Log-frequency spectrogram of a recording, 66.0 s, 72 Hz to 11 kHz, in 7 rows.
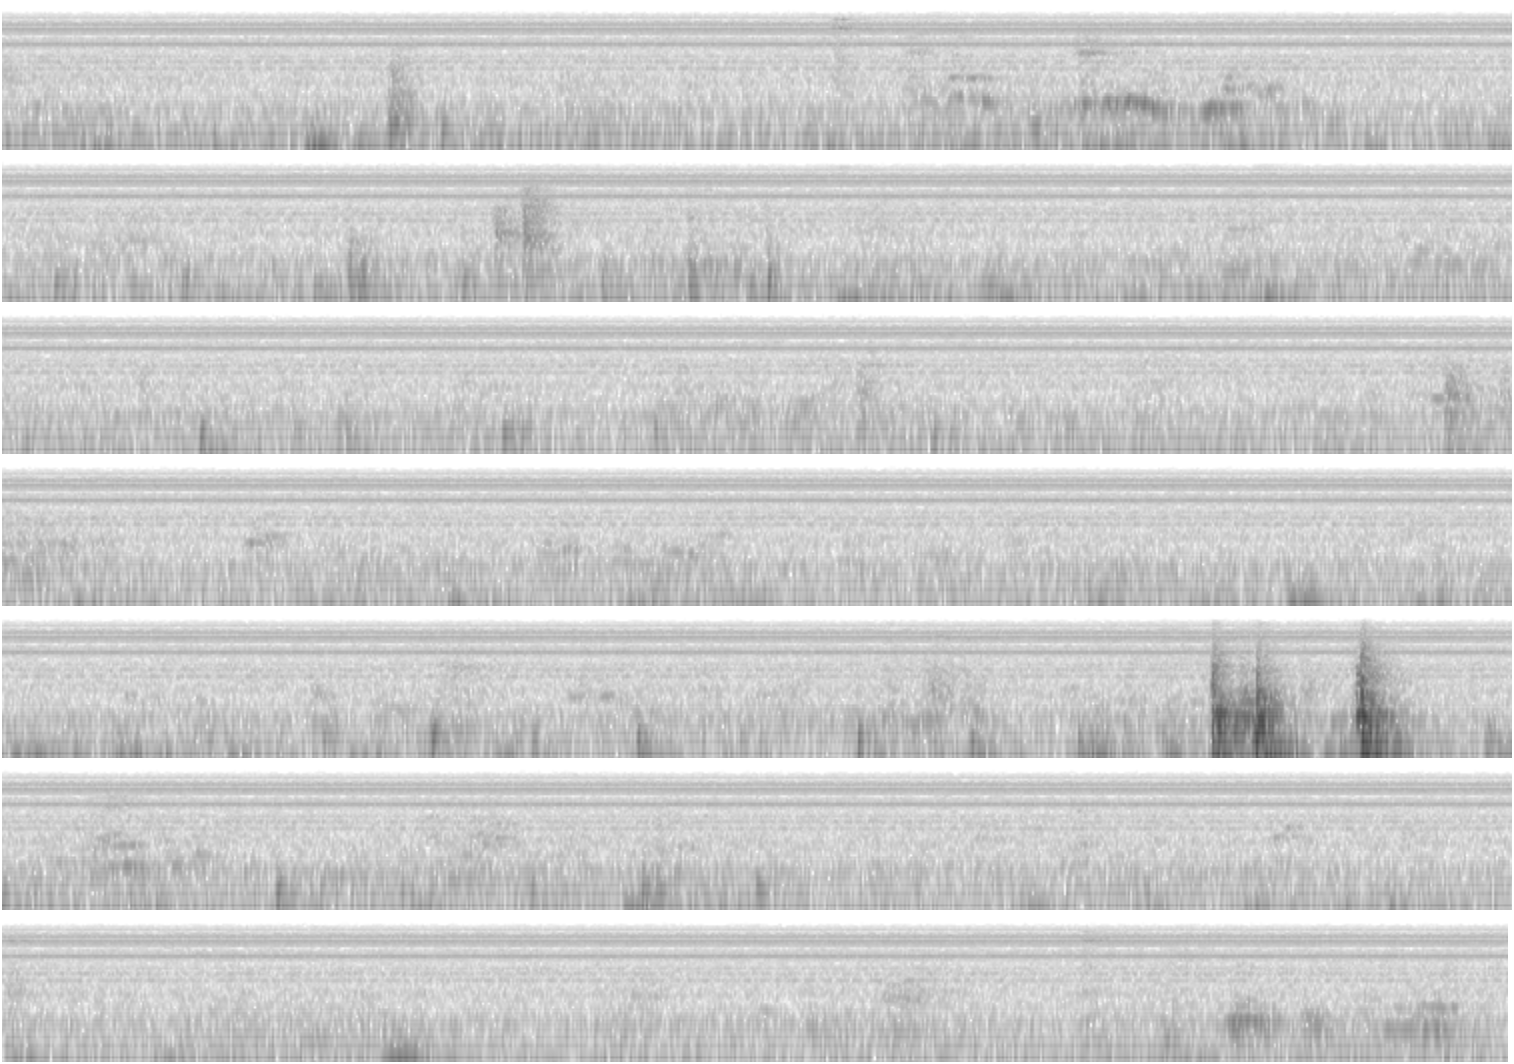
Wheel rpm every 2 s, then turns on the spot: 0, 0, 0, 0, 0, 0, 0, 0, 0, 0, 0, 0, 0, 0, 0, 0, 0, 0, 0, 0, 0, 0, 0, 0, 0, 0, 0, 0, 0, 0, 0, 0, 0.
none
